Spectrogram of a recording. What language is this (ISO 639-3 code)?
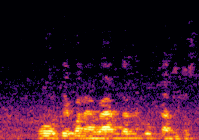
mar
